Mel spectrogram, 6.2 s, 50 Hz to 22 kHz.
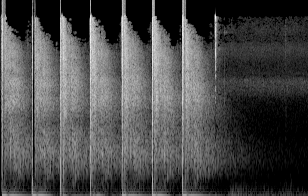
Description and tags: Bryco Arms Model 38 - 7 shots alt
A TASCAM Dr-07 MkII stereo recording of the Bryco Arms Model 38, .380 ACP.
Recorded outside in a woodland environment. Here's a video if you like to see.
gun, 380, 380acp, handgun, fire, shot, model, gun-shot, shell, pistol, shoot, firing, outdoor, bryco, firearm, arms, 38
